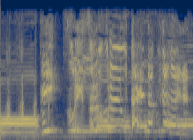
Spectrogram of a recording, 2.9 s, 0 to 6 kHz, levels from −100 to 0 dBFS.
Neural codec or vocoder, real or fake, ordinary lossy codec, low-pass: none; real; none; 5.4 kHz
